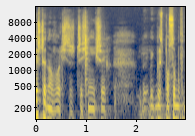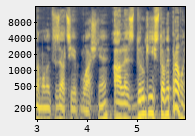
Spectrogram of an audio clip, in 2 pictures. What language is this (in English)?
Polish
